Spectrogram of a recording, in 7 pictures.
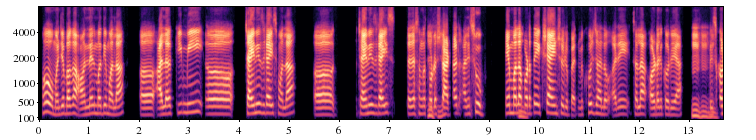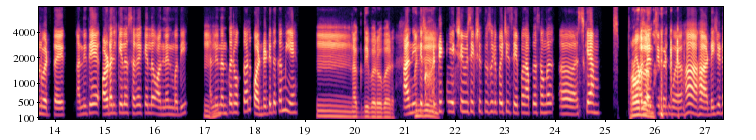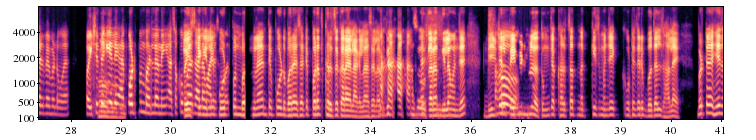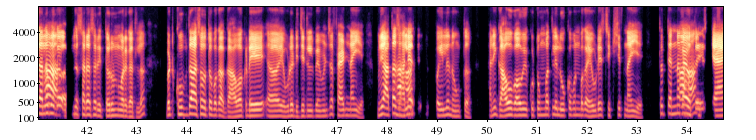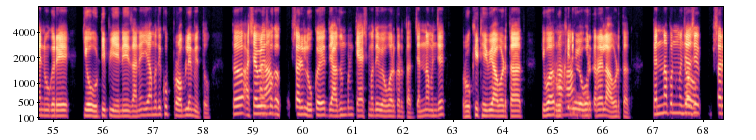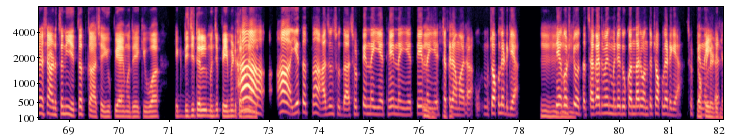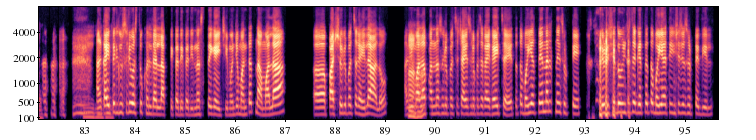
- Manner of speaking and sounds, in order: joyful: "डिस्काउंट भेटतं आहे"; drawn out: "हम्म"; laughing while speaking: "आणि ते क्वांटिटी एकशे वीस एकशे तीस रुपया चीच आहे"; in English: "स्कॅम"; other background noise; chuckle; laugh; laughing while speaking: "लागला असेल"; in English: "फॅड"; in English: "स्कॅन"; in English: "कॅशमध्ये"; chuckle; chuckle; chuckle
- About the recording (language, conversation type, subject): Marathi, podcast, डिजिटल पेमेंटमुळे तुमच्या खर्चाच्या सवयींमध्ये कोणते बदल झाले?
